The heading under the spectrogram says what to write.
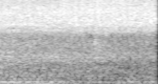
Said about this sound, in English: Are those crickets? They're not crickets. Ah, cicada.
